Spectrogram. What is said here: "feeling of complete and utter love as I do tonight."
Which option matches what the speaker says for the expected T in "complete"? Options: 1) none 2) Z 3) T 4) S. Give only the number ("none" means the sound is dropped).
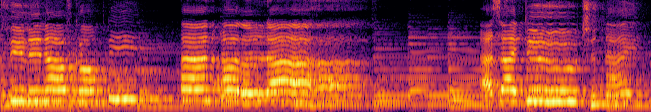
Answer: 1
